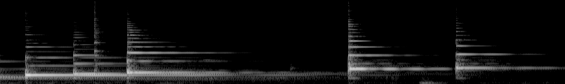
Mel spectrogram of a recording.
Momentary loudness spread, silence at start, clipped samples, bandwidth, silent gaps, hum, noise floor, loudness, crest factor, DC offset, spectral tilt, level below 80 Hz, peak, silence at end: 19 LU; 0 s; under 0.1%; 9 kHz; none; none; -56 dBFS; -23 LUFS; 18 dB; under 0.1%; -2 dB/octave; -66 dBFS; -6 dBFS; 0.35 s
